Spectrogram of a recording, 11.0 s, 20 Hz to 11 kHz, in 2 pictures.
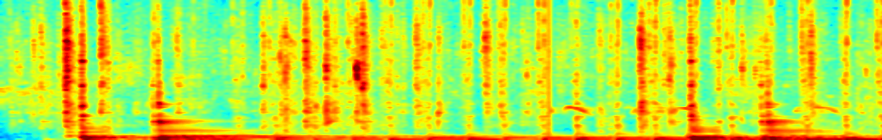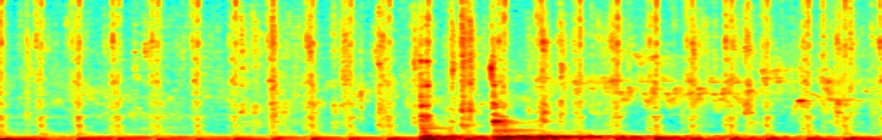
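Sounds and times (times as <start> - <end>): acoustic guitar low notes: 0.4 - 11.0.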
